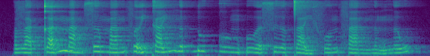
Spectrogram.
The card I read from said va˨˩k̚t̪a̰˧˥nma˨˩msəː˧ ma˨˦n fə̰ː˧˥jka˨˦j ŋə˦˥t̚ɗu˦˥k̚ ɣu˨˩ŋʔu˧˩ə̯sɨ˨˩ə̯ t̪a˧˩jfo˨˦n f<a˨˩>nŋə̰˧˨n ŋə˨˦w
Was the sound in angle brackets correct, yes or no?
yes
